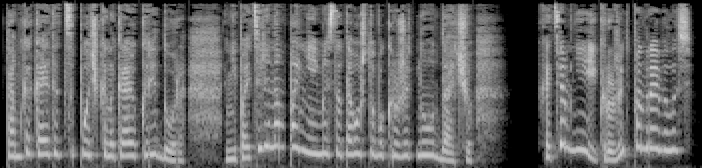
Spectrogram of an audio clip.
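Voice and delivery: high, squeaky dragon voice; small female dragon. Acted. Dragon suggests following the chain, high and squeaky. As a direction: pipe it up high like a little creature. Dragon Буремуха speaks to the children.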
